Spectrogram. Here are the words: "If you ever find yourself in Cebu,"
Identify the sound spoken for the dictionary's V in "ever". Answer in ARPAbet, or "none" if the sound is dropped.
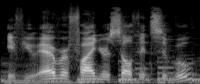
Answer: V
